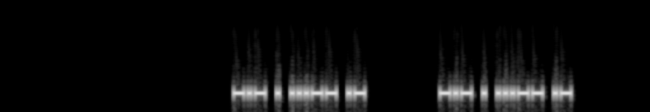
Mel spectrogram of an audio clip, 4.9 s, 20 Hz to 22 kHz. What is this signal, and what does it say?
Morse code, heard as a keyed tone, about 46 wpm, 700 Hz. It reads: KE3A KE3A
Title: USA Call Signs - 4 Characters - Repeated 2x - 45wpm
